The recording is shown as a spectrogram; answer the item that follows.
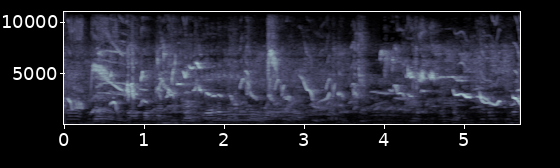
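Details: Oriental magpie-robin (kacer) in training, giving busy high whistles and chirps layered over softer lower chatter, with a rising-and-falling whistled phrase near the end.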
